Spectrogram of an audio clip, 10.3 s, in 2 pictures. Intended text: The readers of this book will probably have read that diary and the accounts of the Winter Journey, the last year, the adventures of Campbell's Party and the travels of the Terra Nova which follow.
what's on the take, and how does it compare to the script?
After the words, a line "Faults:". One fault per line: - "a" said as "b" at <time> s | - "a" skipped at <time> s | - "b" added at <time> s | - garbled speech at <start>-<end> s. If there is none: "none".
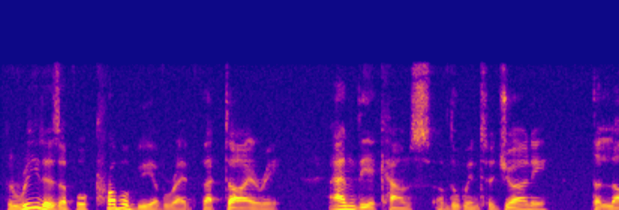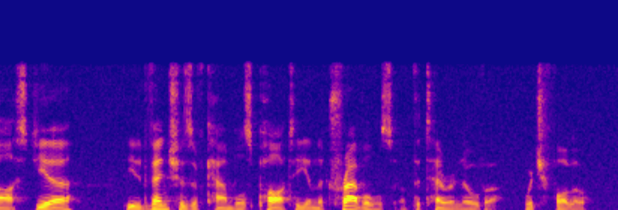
The readers of will probably have read that diary and the accounts of the Winter Journey, the last year, the adventures of Campbell's Party and the travels of the Terra Nova which follow.
Faults:
- "this book" skipped at 0.6 s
